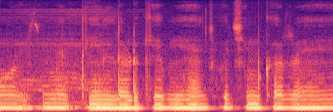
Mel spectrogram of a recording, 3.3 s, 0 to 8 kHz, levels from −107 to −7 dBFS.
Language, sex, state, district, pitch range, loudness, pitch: Hindi, male, Uttar Pradesh, Saharanpur, 110-115 Hz, -14 LUFS, 115 Hz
